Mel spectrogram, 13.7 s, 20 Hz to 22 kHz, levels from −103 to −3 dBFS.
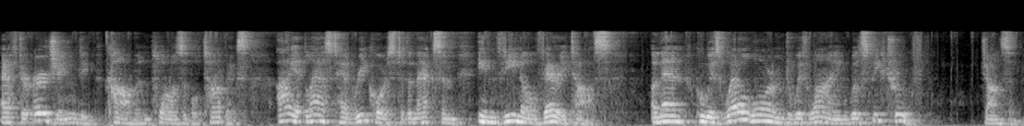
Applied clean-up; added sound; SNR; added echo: neural separator model SepFormer DNS4.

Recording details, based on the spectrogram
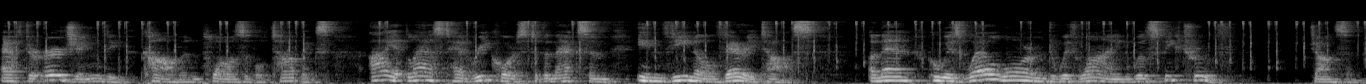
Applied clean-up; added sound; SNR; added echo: none; Typing; 19 dB; reverberation time 0.5 s.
